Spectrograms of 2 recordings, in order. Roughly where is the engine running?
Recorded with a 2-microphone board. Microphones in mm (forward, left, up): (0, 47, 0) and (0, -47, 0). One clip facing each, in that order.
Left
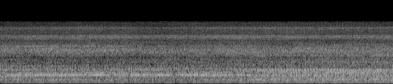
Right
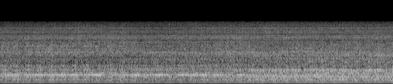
Right.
